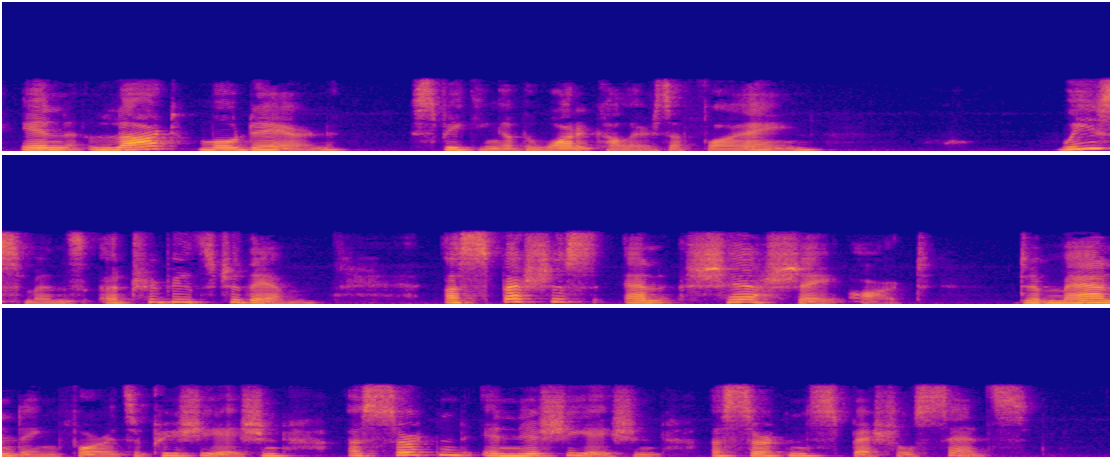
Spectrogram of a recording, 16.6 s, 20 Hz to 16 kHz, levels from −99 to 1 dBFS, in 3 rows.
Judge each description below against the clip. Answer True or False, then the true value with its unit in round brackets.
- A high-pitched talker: True (200 Hz)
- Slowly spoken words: True (110 wpm)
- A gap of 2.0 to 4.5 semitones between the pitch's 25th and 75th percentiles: False (5.0 semitones)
